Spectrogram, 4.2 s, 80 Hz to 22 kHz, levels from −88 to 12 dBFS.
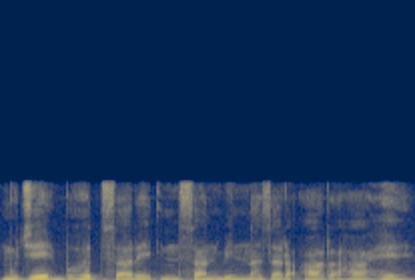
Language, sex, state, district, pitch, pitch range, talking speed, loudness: Hindi, male, Arunachal Pradesh, Lower Dibang Valley, 110 Hz, 105-120 Hz, 130 wpm, -18 LUFS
